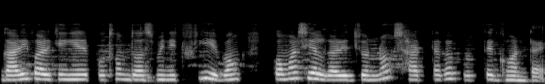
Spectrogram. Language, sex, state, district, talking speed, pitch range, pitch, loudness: Bengali, female, West Bengal, North 24 Parganas, 175 wpm, 215-240 Hz, 225 Hz, -16 LUFS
